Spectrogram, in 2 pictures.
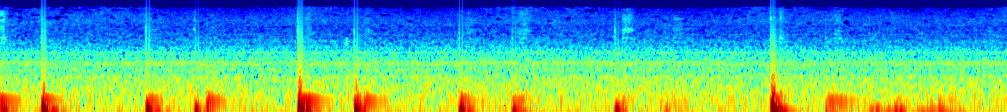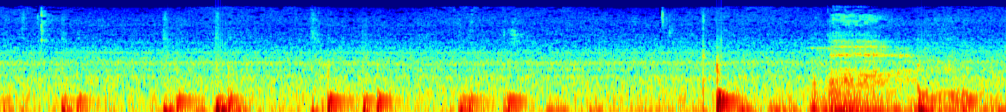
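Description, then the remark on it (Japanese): Soft, dull thumps and taps of fingers handling a device's body, coming in an uneven series of low knocks with brief scuffs between them, and a slightly longer rubbing noise near the end. “まあ、本体これね本体触るとまあこういうふうにね本体を触る音はこんなふうに入ります”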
